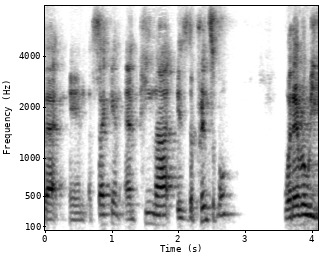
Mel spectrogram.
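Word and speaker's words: P₀: The way we pronounce that is P naught.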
